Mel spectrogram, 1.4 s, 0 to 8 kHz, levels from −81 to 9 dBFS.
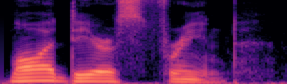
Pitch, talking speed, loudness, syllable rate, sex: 110 Hz, 125 wpm, -16 LUFS, 4.4 syllables/s, male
